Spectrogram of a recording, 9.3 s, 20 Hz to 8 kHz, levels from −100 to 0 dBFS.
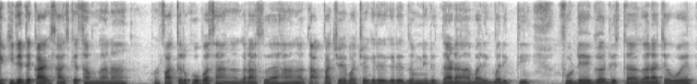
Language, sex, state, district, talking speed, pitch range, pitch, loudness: Konkani, male, Goa, North and South Goa, 200 wpm, 120-130 Hz, 125 Hz, -26 LUFS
